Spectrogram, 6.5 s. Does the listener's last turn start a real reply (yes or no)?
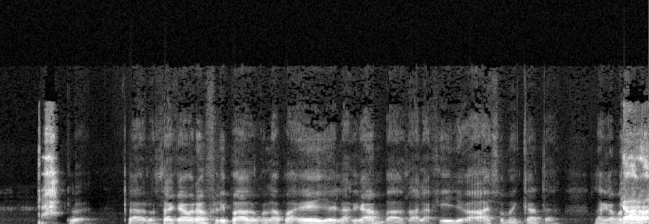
yes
